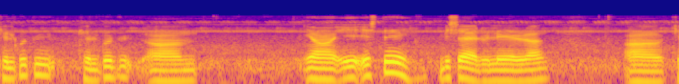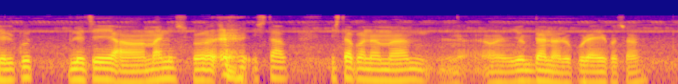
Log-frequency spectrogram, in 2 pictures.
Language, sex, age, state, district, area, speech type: Nepali, male, 30-45, West Bengal, Kalimpong, rural, spontaneous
